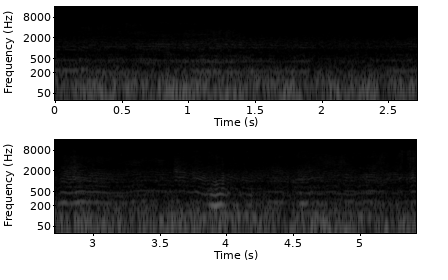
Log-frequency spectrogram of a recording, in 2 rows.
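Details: Honey bees swarming around their yellow backyard hive, a new colony from spring 2023 learning the area; low, even droning of many bees with brief higher buzzes of individuals passing by.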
